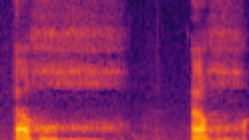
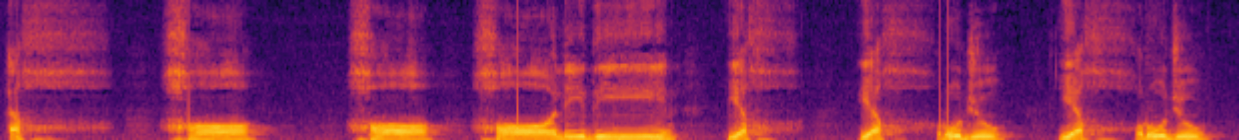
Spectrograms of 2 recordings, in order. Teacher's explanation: انظروا، الخاء كما نرى أعلى بقليل من الغين، الخاء أعلى بقليل من الغين، وهي أيضا من أدنى الحلق، يعني من منطقة جذر اللسان مع الحنك اللحمي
